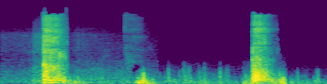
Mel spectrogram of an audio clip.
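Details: Sea lion sneezing: explosive wet snorting bursts, three in about four seconds, with chattering between.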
